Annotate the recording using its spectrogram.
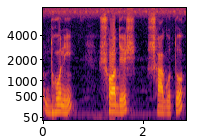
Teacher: আদ্য ব্যঞ্জন বর্ণে ব ফলা সংযুক্ত হলে সেই ব ফলার কোনো উচ্চারণ হয় না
